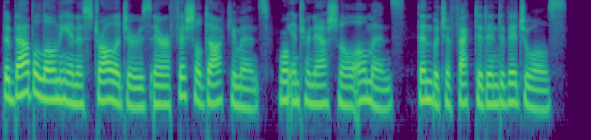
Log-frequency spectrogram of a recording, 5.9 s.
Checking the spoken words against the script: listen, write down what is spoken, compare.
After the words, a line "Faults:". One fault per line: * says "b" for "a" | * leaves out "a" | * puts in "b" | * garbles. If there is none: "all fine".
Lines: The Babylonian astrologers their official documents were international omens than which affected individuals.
The Babylonian astrologers their official documents were international omens than which affected individuals.
Faults:
all fine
